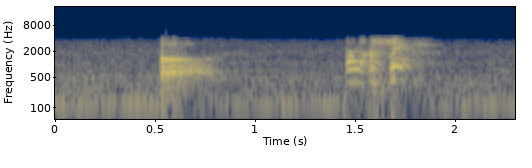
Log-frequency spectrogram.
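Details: Father burping for a giggling baby: two short throaty belches about a second apart over low room noise; burping.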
